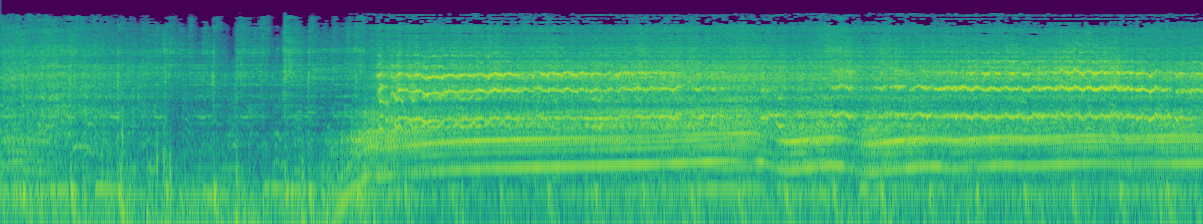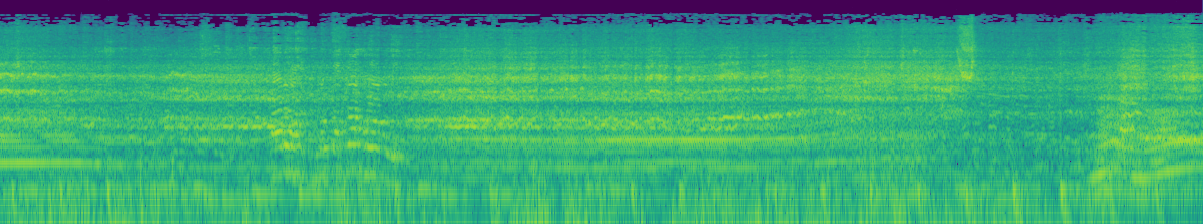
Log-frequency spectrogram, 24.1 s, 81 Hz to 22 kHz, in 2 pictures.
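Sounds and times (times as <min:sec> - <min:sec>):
car engine at high revs: 0:02.9 - 0:24.0
tyres squealing: 0:03.7 - 0:15.3.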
